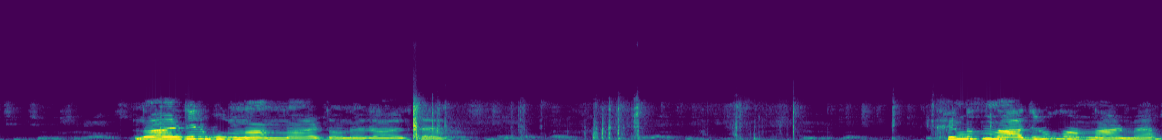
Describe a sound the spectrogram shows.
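Cardboard packaging rustles and crinkles in a girl's hands.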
